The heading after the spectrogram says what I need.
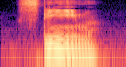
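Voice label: "steam", American English; gcompris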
